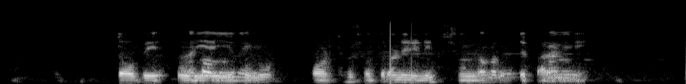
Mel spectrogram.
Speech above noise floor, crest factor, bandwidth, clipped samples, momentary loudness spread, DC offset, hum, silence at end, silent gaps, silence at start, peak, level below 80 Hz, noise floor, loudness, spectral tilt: 50 dB; 18 dB; 6.8 kHz; under 0.1%; 11 LU; under 0.1%; none; 1 s; none; 1.2 s; -2 dBFS; -56 dBFS; -68 dBFS; -19 LUFS; -9 dB/octave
